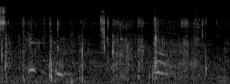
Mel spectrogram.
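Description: Footsteps scuffing on asphalt, several irregular steps, with a few brief fragments of voices.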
